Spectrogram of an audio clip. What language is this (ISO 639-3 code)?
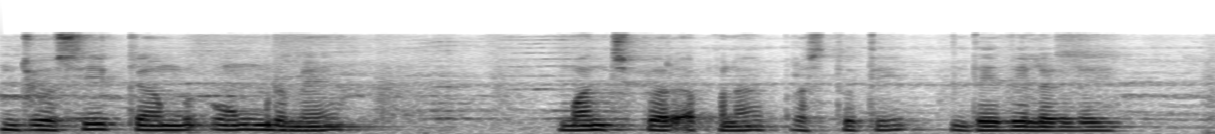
mai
